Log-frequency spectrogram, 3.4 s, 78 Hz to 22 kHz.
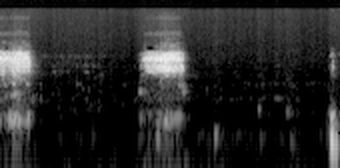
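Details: Owl during a rodent delivery, 28 March 2012 at 9:01 PM, giving two hoarse hissing screeches about 1.5 seconds apart, followed by a short low knock.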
